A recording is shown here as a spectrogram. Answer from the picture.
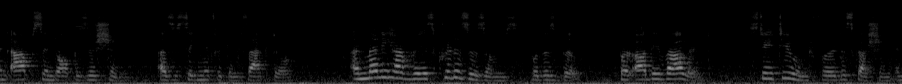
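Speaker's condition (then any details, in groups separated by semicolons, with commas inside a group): No condition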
